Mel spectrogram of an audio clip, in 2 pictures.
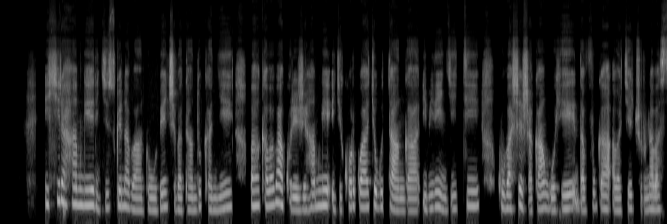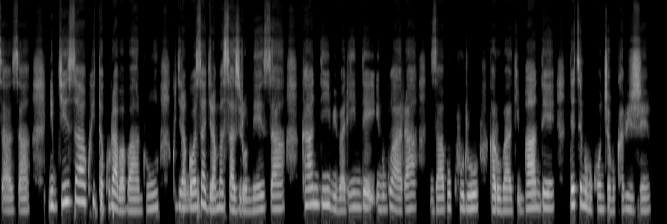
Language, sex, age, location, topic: Kinyarwanda, female, 25-35, Huye, health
